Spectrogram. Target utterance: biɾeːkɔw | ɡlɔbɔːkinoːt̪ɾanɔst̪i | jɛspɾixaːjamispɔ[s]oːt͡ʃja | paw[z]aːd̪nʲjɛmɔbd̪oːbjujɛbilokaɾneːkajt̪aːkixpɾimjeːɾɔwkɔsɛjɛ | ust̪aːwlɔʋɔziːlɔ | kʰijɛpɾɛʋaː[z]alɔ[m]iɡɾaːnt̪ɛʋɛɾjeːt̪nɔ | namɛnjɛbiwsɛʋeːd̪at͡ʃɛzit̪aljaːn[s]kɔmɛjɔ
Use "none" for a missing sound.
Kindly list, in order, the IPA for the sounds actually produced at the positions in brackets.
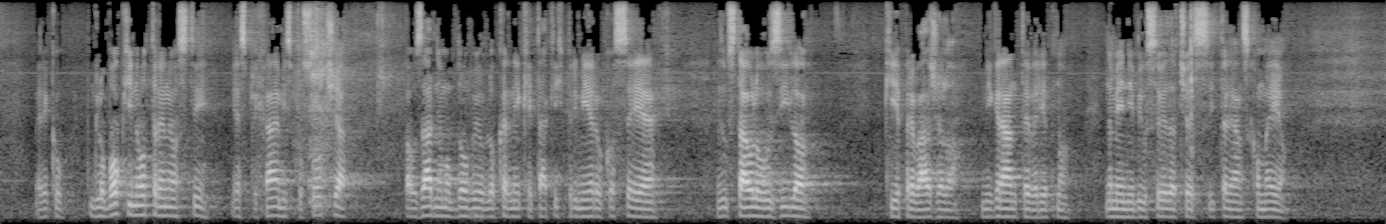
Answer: s, z, ʒ, m, s

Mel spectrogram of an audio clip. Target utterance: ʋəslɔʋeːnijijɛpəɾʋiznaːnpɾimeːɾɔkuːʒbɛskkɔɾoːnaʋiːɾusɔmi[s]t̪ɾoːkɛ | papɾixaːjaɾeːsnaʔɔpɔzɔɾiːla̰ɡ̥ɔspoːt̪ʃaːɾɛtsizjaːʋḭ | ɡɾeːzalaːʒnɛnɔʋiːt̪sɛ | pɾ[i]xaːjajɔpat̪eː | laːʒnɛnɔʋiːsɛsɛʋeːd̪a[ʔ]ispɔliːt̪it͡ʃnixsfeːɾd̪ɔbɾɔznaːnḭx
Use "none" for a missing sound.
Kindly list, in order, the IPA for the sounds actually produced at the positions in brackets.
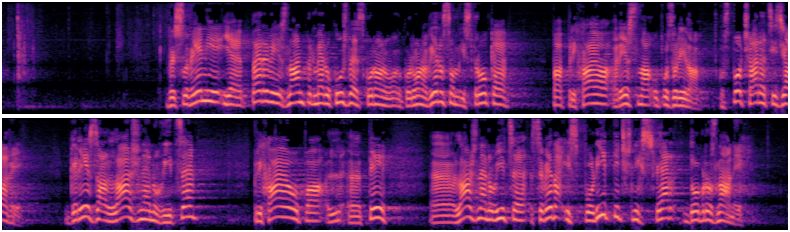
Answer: s, i, ʔ

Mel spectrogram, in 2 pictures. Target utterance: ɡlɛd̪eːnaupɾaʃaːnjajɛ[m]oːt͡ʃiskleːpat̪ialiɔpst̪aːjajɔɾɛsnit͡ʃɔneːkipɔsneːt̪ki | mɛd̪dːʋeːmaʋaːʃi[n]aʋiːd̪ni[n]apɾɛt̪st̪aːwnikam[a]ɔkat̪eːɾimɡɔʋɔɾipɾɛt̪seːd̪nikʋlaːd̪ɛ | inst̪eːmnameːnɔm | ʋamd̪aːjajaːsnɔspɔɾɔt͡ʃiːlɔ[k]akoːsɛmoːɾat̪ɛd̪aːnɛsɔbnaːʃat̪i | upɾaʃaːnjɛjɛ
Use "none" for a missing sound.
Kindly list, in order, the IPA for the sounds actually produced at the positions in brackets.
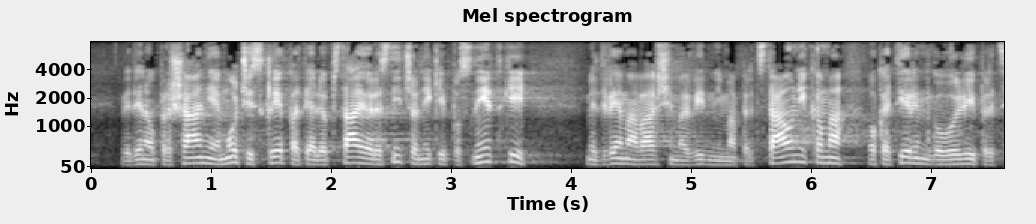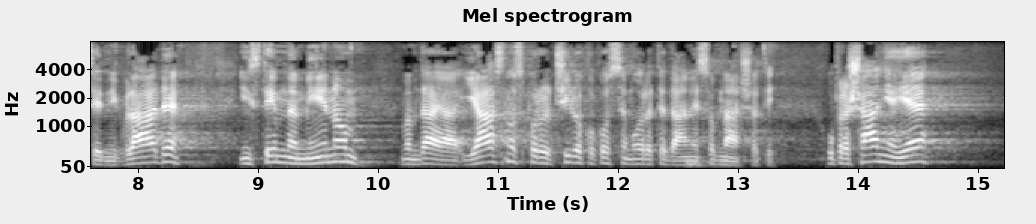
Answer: m, m, m, a, k

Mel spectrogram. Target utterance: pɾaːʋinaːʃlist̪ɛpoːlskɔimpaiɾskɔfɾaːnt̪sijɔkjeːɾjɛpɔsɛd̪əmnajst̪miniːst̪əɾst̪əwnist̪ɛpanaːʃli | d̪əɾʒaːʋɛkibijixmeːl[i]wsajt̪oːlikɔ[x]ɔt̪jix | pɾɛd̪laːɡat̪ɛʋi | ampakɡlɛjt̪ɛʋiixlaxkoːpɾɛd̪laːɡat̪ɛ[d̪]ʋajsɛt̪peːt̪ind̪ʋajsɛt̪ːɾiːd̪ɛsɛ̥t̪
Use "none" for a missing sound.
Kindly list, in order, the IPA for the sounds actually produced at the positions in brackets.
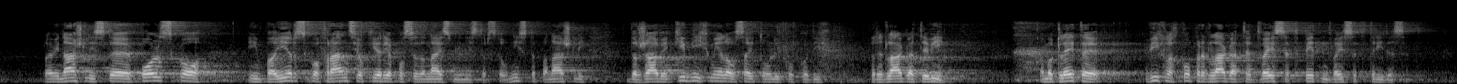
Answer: a, k, d̪

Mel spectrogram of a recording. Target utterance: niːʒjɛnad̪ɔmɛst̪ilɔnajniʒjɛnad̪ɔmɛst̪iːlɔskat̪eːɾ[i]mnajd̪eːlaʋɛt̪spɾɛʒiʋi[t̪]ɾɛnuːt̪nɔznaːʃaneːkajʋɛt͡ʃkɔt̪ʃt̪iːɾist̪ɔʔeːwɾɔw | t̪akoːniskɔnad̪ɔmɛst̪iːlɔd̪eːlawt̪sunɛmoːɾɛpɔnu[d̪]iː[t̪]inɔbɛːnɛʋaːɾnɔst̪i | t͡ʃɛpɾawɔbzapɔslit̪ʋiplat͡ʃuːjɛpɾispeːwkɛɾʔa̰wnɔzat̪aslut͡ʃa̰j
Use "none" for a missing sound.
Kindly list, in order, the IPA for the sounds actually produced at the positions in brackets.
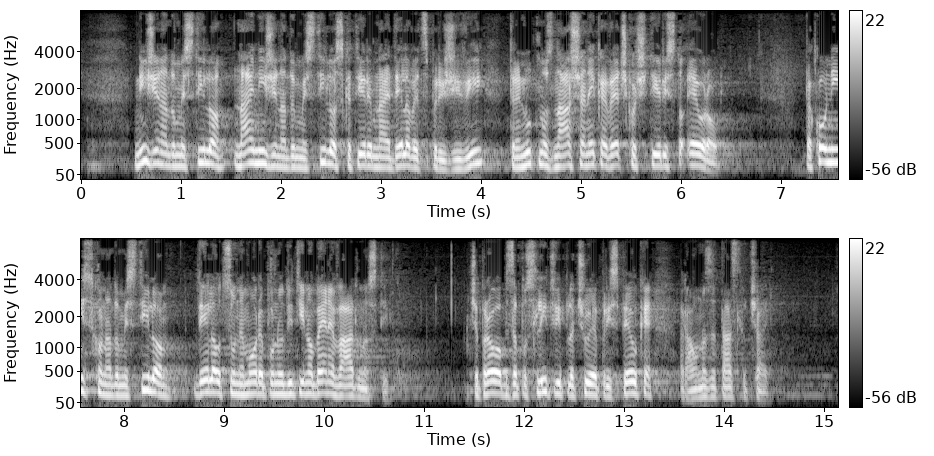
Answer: i, t̪, d̪, t̪

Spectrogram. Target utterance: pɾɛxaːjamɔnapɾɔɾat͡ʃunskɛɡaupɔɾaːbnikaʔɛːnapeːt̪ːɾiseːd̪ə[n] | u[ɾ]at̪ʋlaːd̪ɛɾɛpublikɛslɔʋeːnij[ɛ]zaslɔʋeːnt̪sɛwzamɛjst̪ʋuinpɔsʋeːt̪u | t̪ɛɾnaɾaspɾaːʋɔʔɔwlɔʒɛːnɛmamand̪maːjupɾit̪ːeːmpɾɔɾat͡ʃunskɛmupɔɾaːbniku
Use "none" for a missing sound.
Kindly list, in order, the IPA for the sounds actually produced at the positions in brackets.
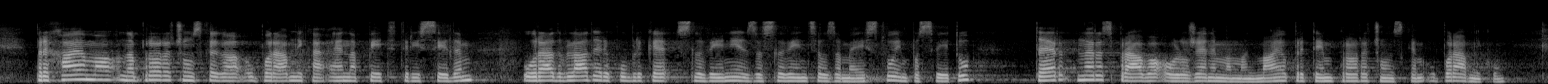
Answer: m, ɾ, ɛ

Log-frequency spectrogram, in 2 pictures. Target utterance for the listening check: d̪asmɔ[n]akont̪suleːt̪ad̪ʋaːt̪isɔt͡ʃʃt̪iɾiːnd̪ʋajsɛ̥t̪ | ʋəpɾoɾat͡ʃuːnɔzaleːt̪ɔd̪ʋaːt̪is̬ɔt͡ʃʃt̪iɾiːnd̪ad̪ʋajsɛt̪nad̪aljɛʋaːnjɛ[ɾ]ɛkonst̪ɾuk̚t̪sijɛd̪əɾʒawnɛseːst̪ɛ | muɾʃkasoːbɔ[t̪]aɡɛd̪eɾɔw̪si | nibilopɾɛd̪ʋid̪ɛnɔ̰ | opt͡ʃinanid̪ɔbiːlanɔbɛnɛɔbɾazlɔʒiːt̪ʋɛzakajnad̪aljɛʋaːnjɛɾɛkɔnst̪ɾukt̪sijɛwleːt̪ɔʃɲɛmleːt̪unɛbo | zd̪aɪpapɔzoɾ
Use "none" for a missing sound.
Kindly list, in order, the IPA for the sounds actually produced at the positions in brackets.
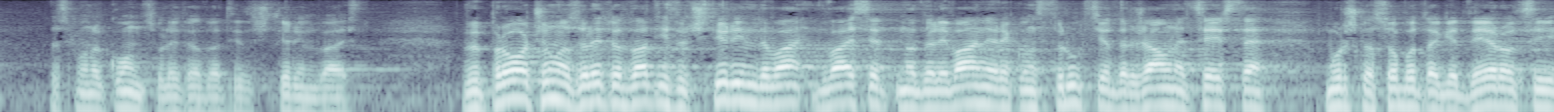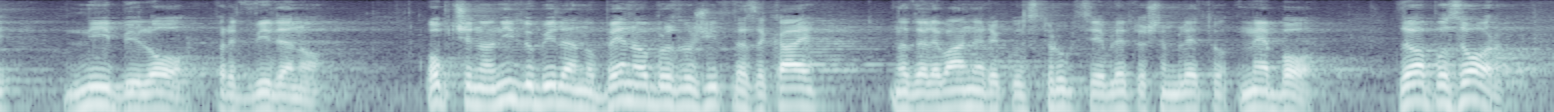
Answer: n, ɾ, t̪

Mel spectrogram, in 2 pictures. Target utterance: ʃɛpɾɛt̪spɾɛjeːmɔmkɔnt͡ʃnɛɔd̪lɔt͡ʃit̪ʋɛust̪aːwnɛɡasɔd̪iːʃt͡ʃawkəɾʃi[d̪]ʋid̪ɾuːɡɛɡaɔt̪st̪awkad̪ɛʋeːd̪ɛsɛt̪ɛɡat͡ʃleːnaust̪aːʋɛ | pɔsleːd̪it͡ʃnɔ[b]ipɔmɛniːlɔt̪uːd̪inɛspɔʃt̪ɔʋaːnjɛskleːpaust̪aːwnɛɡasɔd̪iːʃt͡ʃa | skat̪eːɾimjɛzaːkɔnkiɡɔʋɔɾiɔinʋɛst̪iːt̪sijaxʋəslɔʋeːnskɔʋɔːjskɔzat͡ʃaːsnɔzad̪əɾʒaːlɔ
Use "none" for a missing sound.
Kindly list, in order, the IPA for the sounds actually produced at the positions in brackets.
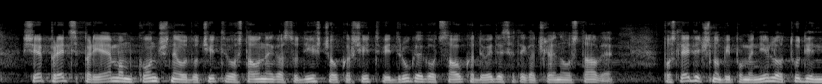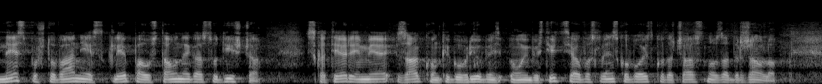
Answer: t̪, b

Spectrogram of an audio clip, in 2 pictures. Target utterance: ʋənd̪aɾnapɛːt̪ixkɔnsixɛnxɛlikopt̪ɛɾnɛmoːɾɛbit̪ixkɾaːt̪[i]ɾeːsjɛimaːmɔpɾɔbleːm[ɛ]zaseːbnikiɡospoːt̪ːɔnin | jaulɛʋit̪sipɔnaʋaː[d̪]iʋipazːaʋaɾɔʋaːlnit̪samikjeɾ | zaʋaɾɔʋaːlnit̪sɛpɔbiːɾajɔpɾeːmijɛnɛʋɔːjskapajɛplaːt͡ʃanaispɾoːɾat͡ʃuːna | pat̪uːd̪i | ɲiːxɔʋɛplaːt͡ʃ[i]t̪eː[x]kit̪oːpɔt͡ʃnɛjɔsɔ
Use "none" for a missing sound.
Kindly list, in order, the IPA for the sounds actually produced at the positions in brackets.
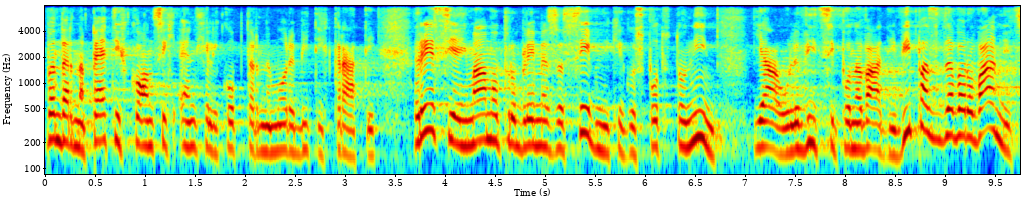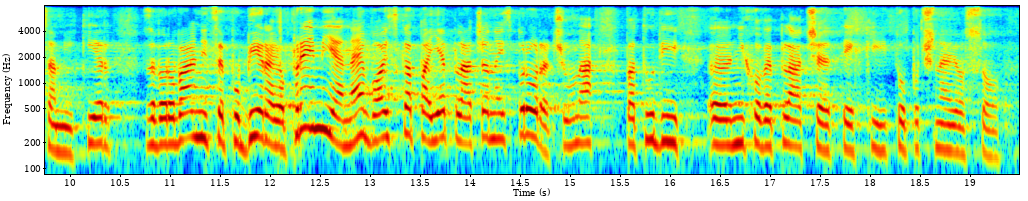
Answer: i, ɛ, d̪, ɛ, x

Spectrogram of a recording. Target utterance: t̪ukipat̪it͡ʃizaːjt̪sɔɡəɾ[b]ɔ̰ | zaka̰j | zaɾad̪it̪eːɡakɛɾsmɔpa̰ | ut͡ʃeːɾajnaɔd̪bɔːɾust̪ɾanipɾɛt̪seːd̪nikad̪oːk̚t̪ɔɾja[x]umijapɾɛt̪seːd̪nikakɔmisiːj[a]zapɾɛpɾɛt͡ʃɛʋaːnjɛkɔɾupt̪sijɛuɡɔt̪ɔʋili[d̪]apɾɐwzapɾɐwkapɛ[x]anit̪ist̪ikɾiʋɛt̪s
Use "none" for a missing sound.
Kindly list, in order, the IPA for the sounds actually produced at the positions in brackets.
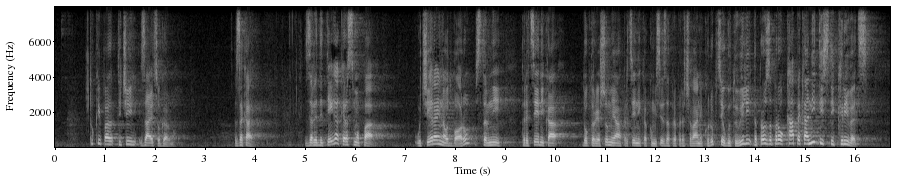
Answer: m, ʃ, ɛ, d̪, k

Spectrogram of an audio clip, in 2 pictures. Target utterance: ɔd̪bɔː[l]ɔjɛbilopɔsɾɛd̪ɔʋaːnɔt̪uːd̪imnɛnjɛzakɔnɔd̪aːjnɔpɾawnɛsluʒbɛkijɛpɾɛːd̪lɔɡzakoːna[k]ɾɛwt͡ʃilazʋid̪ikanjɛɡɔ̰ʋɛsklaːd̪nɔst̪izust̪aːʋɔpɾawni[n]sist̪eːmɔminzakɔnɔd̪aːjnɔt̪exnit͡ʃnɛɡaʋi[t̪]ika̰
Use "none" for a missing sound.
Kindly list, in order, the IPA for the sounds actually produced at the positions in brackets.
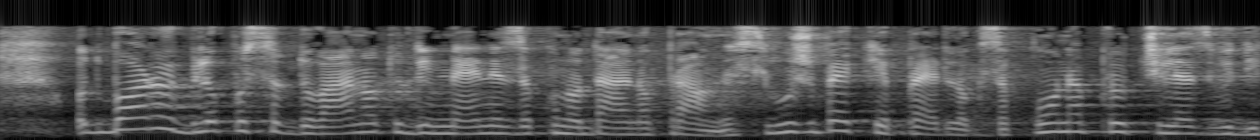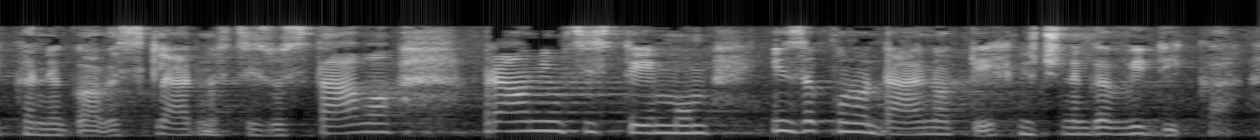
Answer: ɾ, p, m, d̪

